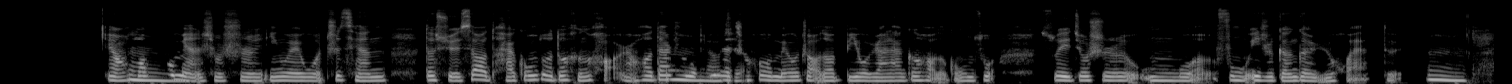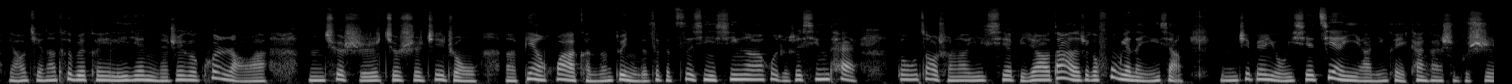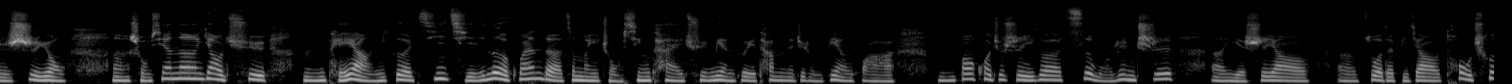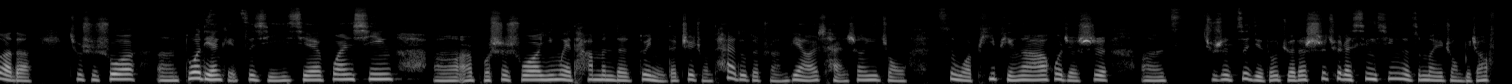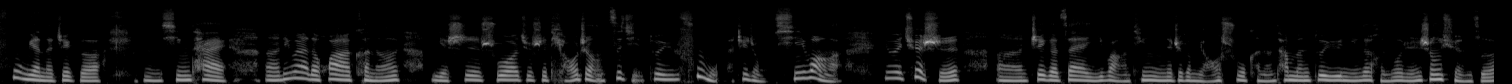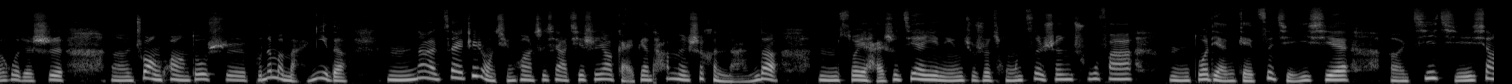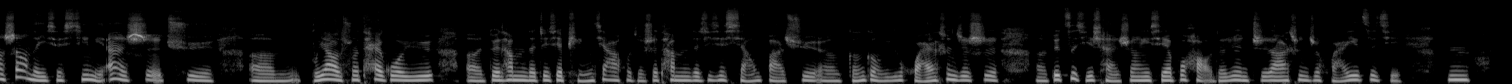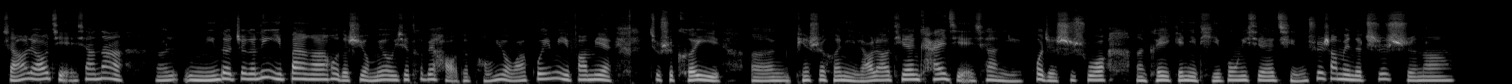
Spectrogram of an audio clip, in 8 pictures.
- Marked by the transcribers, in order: sniff; sniff; "情绪" said as "情趣"
- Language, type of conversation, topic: Chinese, advice, 我怎样在变化中保持心理韧性和自信？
